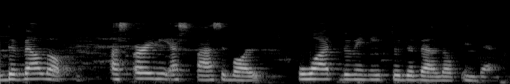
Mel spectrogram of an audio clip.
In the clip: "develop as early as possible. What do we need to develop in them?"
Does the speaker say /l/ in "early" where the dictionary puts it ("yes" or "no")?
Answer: yes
